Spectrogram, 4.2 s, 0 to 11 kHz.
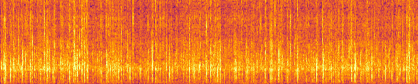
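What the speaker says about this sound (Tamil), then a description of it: "2 நாளாக மழை விடாமல் பேஞ்சிட்டு இருக்குது" Heavy rain pours down steadily and close, a dense patter on surfaces that never lets up, with no one speaking.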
